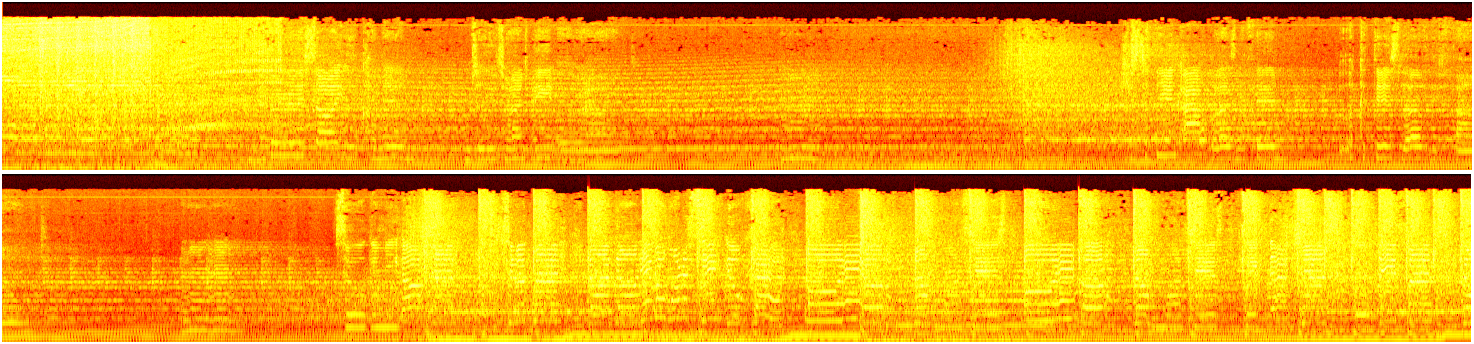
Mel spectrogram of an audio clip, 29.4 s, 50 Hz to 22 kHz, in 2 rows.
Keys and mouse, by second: 0.9 a, 1.2 a, 3.8 click, 4.6 c, 13.0-14.3 middle drag, 15.0 c, 18.4 middle click, 19.8 c, 21.5-22.5 middle drag, 23.1 c, 26.8 middle click.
